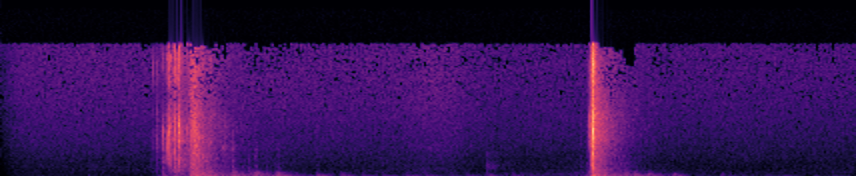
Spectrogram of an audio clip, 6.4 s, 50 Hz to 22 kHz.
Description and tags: fridge open shut
A quick closeup open and shut of a fridge door, complete with items rattling. Recorded on a Roland R-26, and tidied up with Izotope plugins
open, door, refrigerator, slam, closing, opening, shut, close, fridge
